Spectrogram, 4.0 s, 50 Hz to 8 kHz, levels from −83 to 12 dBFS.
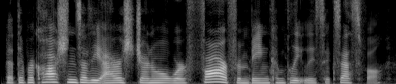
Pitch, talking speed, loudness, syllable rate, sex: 210 Hz, 195 wpm, -18 LUFS, 6.4 syllables/s, female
